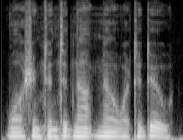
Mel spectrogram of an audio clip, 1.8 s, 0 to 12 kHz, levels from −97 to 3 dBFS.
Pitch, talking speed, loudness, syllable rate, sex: 100 Hz, 230 wpm, -16 LUFS, 5.4 syllables/s, male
